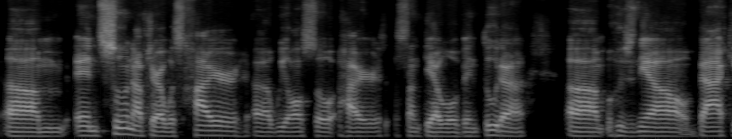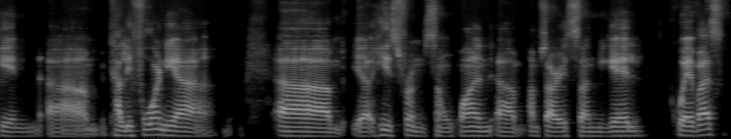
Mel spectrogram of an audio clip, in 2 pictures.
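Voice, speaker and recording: A young man from Oaxaca, Mexico, whose first language is Mixtec, giving an earnest, measured talk on a roundtable panel with frequent pauses. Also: on the low side, flat delivery, creaky, dry recording. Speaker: community educator and roundtable panelist. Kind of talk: roundtable presentation.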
